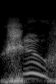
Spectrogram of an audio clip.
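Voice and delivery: high, airy sigh of relief; exaggerated whew of relief; relieved whew. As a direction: let out a high mock phew. Questioners relieved at John's answer.

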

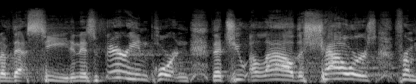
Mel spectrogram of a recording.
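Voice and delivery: emphatic, projected sermon delivery; preaching. Real, not acted. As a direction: preach it to the room, driving each point home. Preaches at full force.

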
